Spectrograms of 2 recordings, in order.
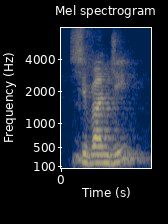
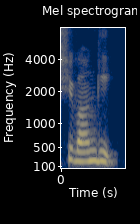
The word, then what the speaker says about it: Shivangi: You're pronouncing her name incorrect. It's Shivangi. I mean, What? it's okay. It's definitely okay. The G is like a D. Yeah, Gi. It's Shivangi.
